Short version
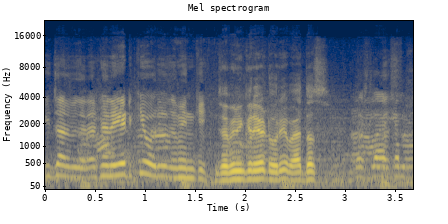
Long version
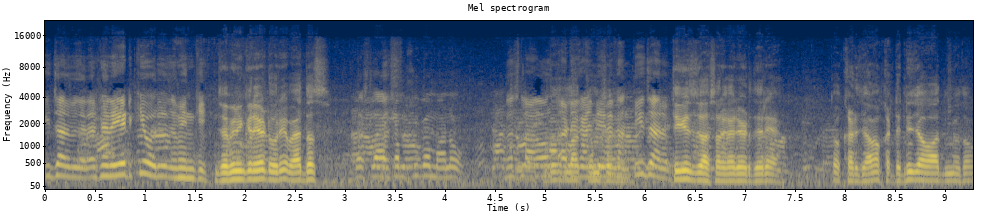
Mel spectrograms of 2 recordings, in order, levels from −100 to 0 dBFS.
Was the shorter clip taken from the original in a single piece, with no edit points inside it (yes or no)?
yes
